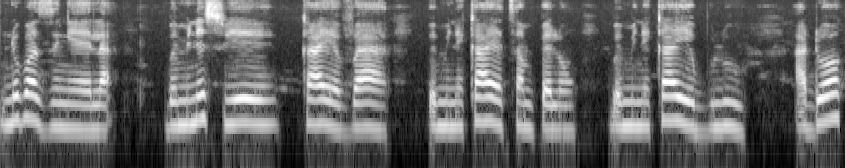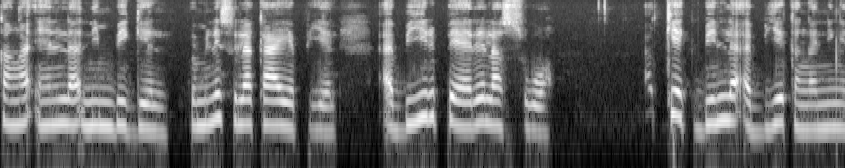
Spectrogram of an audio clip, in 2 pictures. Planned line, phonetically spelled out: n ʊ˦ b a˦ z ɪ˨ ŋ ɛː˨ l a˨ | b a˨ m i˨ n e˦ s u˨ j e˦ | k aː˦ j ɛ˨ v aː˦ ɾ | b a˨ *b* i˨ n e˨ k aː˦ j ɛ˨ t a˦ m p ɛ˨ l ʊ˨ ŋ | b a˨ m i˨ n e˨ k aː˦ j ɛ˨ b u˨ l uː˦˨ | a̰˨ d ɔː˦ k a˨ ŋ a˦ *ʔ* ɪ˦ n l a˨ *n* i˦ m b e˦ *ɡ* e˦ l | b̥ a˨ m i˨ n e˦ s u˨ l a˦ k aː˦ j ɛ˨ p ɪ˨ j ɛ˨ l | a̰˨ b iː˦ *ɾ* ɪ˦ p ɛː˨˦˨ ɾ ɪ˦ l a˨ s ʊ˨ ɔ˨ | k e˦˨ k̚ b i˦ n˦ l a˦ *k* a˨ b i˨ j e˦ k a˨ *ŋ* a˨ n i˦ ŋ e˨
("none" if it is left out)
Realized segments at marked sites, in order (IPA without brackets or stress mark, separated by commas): m, ʔ, n, ɡ, ɾ, ʔ, ŋ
